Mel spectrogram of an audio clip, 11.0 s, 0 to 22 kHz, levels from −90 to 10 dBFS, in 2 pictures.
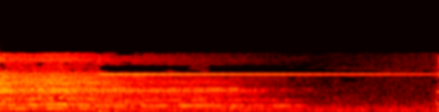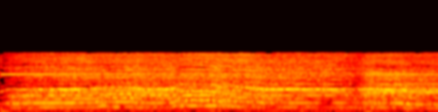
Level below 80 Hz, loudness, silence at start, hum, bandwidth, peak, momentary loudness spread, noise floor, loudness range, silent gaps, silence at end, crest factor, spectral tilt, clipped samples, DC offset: -54 dBFS; -22 LUFS; 0 s; none; 3.9 kHz; -8 dBFS; 22 LU; -46 dBFS; 16 LU; none; 0 s; 16 dB; -8 dB/octave; under 0.1%; under 0.1%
